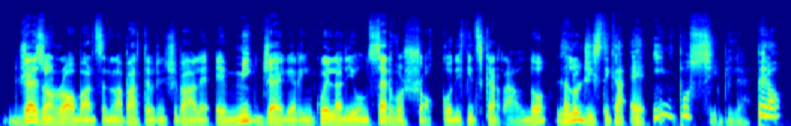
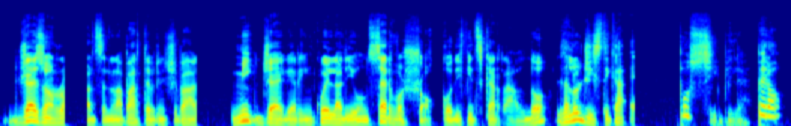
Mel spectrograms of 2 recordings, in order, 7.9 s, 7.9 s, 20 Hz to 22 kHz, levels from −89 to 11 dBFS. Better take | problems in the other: first | audio cutting out; at 0.5 s, at 2 s and at 6.5 s

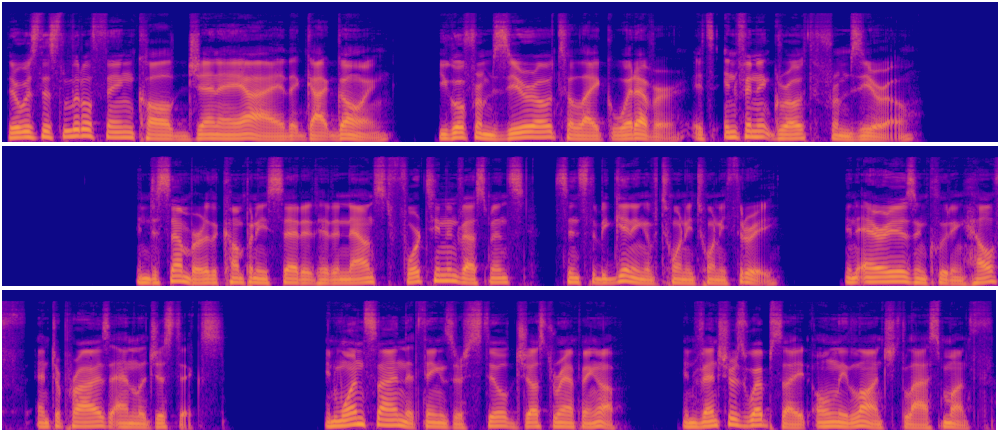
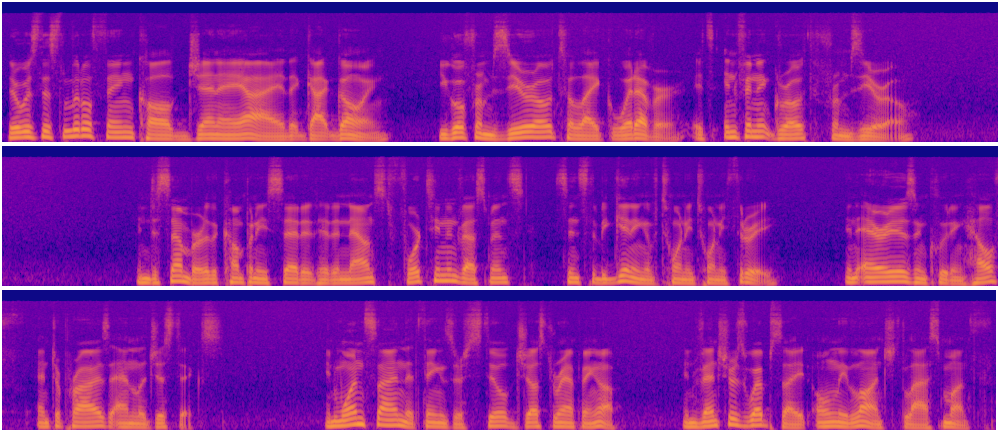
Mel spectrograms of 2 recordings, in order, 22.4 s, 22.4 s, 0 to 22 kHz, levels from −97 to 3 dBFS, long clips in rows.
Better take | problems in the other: first | hiss; faint; throughout; 25 dB below the speech

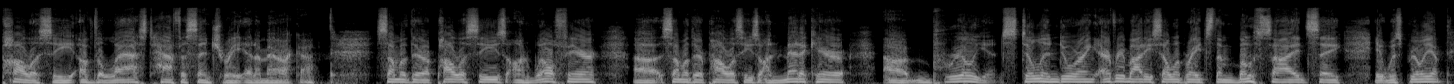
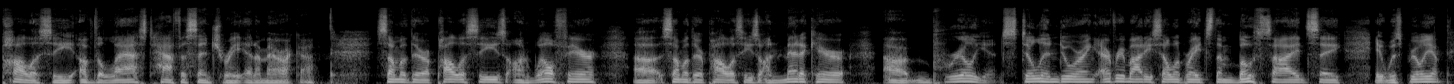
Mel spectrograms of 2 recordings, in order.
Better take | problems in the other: second | distortion; slight; 10 dB below the speech

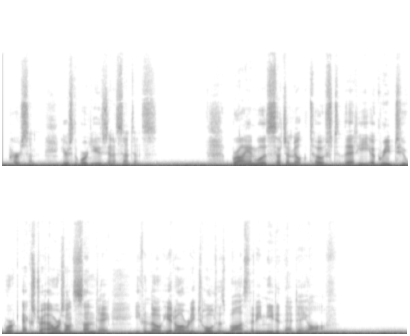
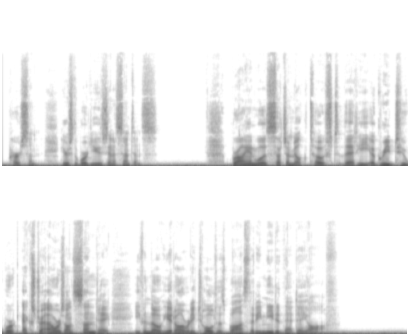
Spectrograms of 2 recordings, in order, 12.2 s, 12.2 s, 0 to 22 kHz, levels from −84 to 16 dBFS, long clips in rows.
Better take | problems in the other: second | low rumble; loud; throughout; 7 dB below the speech; faint in the second

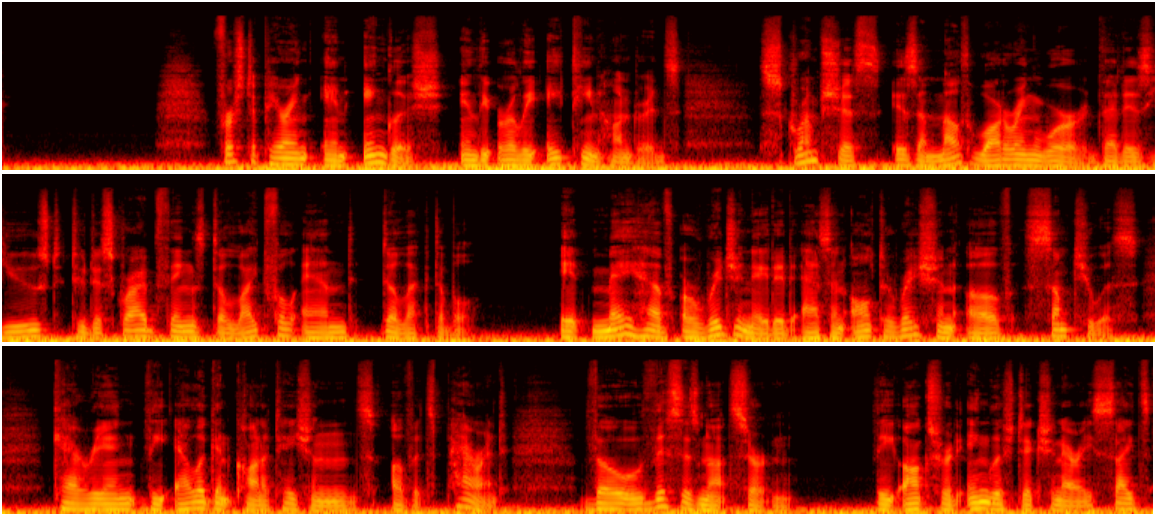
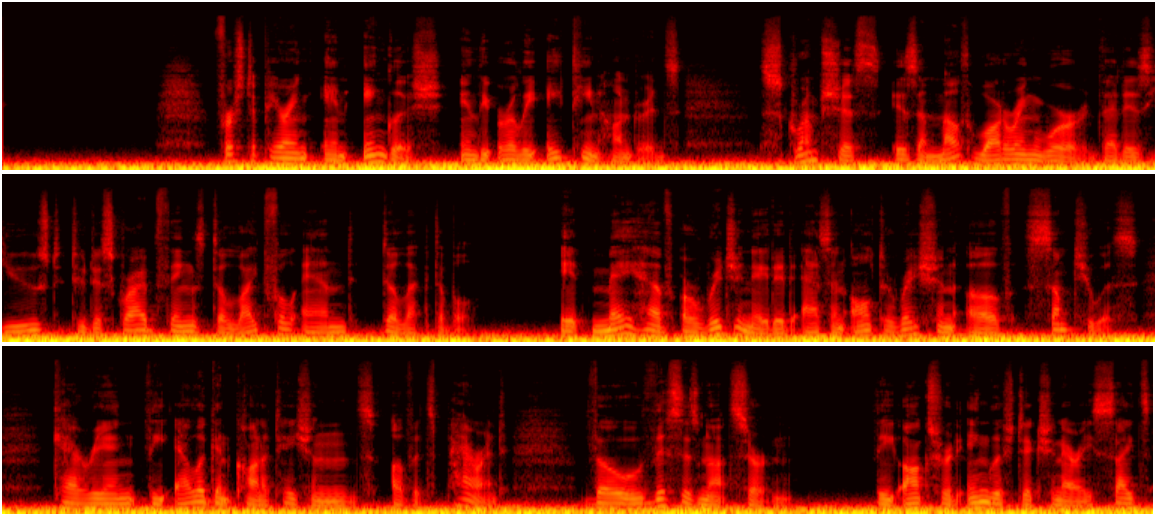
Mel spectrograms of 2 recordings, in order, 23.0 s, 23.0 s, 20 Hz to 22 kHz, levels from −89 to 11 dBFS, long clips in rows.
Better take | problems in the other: first | low rumble; loud; throughout; 9 dB below the speech; faint in the first

